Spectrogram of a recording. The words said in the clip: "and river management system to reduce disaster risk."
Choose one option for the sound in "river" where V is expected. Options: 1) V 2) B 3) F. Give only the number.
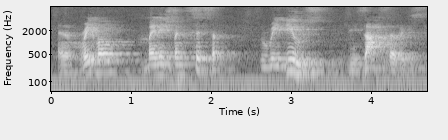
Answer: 2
